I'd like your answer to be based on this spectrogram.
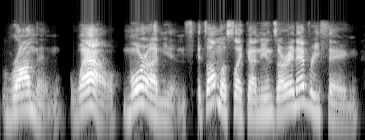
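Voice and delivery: loud mock-angry reading; ranting article read. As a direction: belt out the rant. Reads Maddox rant aloud.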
